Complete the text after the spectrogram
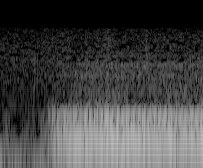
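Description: A car driving out to Uncle Garth's home, its low engine drone swelling after a brief quieter start and then holding a steady, rumbling hum with no voices over it.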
